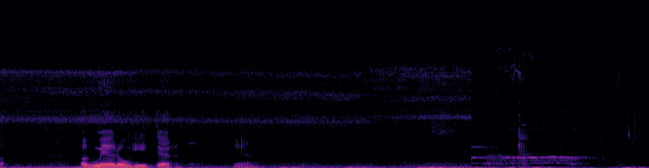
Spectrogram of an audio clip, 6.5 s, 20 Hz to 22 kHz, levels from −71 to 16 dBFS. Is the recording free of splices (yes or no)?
no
